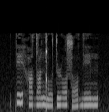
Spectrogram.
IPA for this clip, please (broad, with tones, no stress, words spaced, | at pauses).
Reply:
t̪e˥hʊ˧ dˤe˥ŋ͡ǃo˧tɹɔ˥sɔ˩˥ d̪e˥m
